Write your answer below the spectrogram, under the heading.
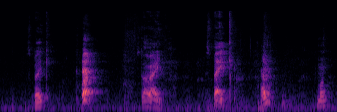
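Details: Husky singing on command while performing tricks, answering spoken cues to speak with short yowling, talk-like vocal bursts roughly every second, mixed with a person's commands.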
